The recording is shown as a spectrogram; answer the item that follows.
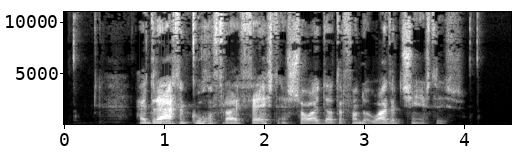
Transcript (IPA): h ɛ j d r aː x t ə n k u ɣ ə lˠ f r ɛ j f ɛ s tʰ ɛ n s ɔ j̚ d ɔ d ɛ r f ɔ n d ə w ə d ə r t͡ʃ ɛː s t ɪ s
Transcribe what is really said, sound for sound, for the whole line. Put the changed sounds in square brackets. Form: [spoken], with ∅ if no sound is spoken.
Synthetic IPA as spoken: h ɛ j d r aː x t ə n k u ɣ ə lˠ f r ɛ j f ɛ s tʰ ɛ n s ɔ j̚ d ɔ [t] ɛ r f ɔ n d ə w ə d ə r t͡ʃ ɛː s t ɪ s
